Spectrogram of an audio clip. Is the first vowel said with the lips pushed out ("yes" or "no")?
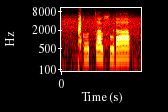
yes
